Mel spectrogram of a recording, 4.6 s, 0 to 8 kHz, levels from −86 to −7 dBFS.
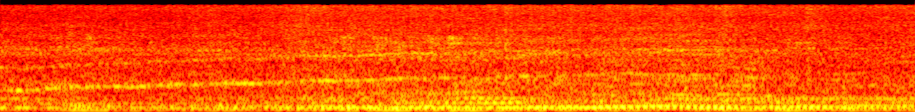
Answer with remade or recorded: recorded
